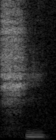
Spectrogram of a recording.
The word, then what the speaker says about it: 惜: So the first character in the series is pronounced she in the first tone, and it means pity or regret.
